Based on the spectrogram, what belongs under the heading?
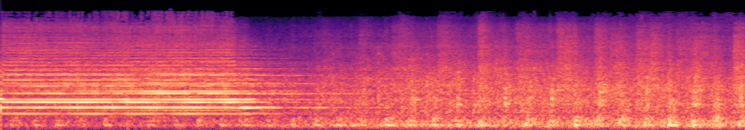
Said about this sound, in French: Voilà, c'est les derniers trains à vapeur de Chine. Il y a encore quelques lignes de trains à vapeur, de locomotives à vapeur en Chine.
